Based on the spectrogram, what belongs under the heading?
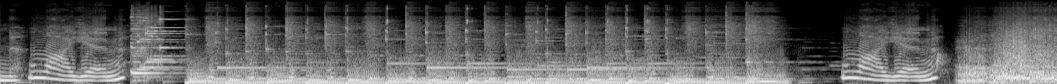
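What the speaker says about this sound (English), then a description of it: "L-I-O-N, lion." Loud roaring cries open and close a children's animal-sounds lesson, framing a bright plinking musical jingle with a steady beat in between; the roars are up close and forceful.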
